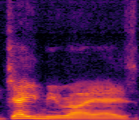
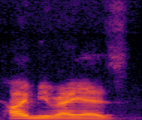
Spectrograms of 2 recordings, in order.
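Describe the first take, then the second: First: The name begins with an English J sound. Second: The name begins with an H sound. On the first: The speaker calls it wrong. "I would say Jamie Reyes, but it's not" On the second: The speaker calls it right. "It's Jaime, Jaime Reyes"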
